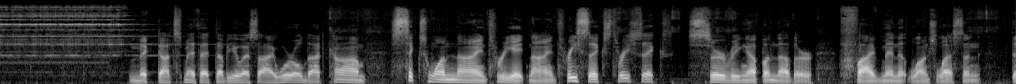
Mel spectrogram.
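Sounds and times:
school lunch bell ringing: 0.0 - 2.8
speech: 1.3 - 10.1.

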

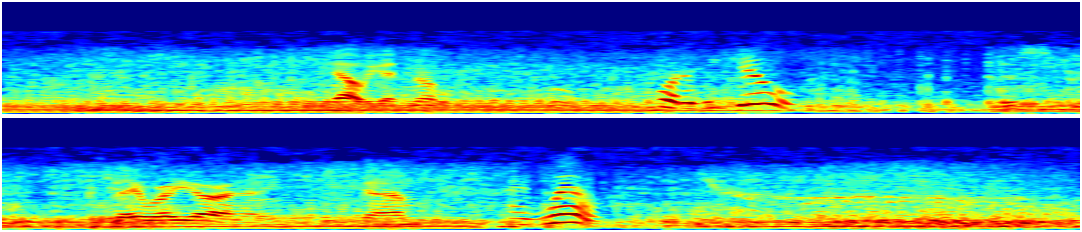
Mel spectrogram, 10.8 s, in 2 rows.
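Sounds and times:
small airplane engine droning in flight after engine trouble: 0.0 - 10.7
speech: 1.7 - 2.5, 3.3 - 4.1, 5.0 - 8.9.

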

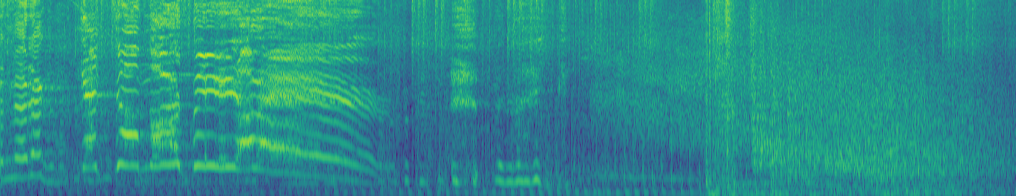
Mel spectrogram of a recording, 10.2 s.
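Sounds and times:
speech: 0.0 - 5.7
laughter: 0.0 - 6.9
rapid bursts of gunfire in a Hollywood-style battle sound effect: 0.0 - 10.1
sustained rumble of explosions: 0.0 - 10.1
heavy artillery boom: 5.7 - 10.1.

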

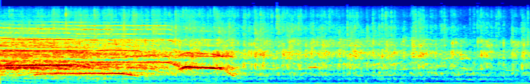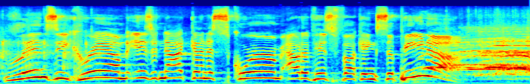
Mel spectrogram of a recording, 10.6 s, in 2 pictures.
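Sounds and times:
audience applause: 0.0 - 6.0, 9.8 - 10.6
speech: 5.5 - 10.0.

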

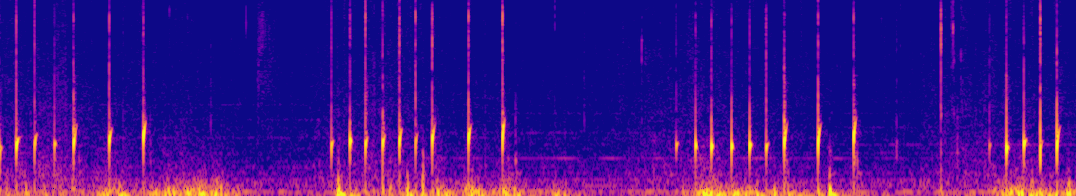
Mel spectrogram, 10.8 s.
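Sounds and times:
ear picking: 0.0 - 1.8, 3.2 - 5.2, 6.4 - 8.7, 9.4 - 10.7
ear massage: 0.0 - 5.3, 6.4 - 8.8, 9.4 - 10.7.

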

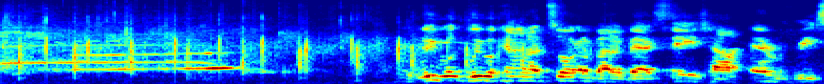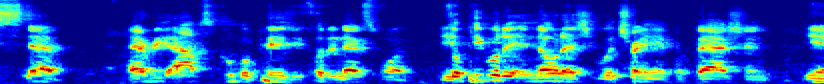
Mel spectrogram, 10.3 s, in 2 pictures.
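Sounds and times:
audience applause at an onstage interview: 0.0 - 3.0
speech: 2.5 - 10.2.

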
